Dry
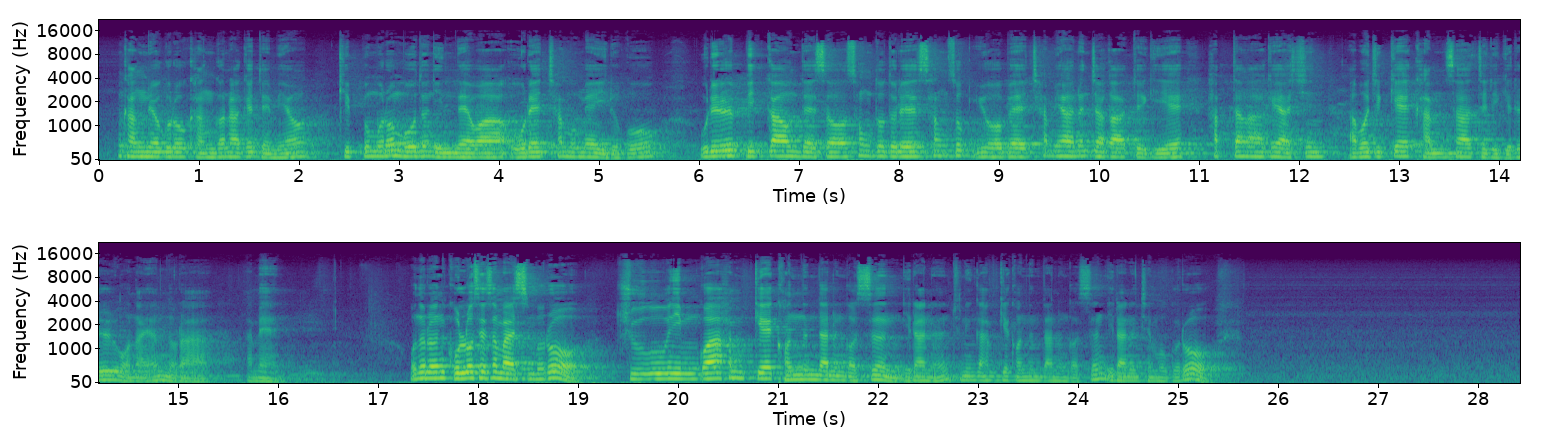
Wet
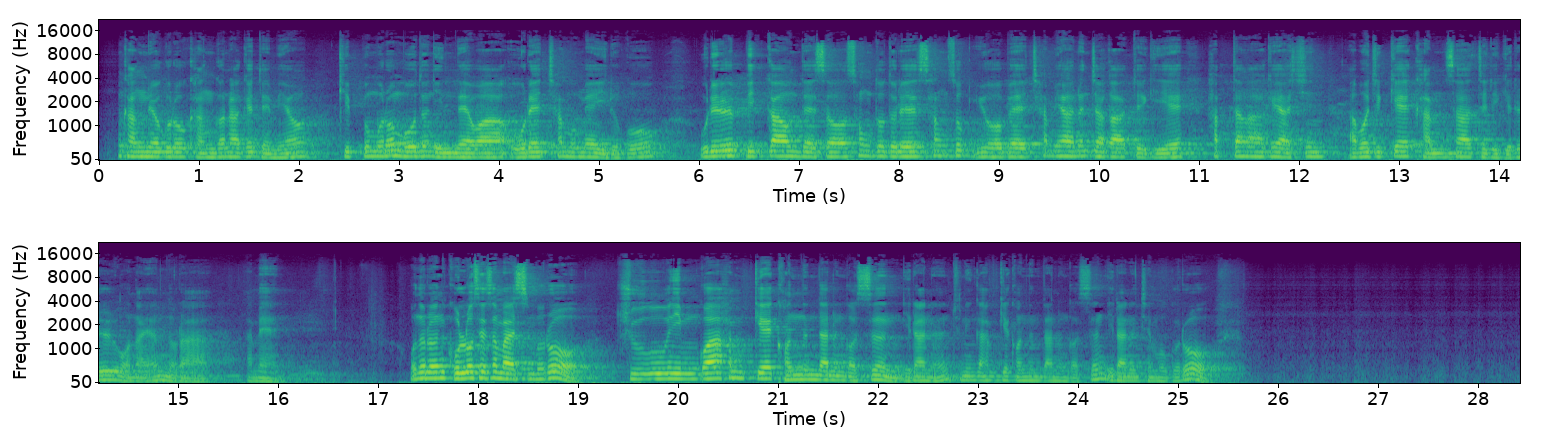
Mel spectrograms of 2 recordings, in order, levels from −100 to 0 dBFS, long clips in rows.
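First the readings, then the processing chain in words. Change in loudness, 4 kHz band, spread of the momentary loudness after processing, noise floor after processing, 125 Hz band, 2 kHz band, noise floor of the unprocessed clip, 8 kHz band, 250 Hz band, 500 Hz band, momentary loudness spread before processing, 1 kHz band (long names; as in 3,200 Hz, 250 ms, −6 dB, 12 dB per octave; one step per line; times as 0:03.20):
0.0 dB, 0.0 dB, 11 LU, −56 dBFS, 0.0 dB, 0.0 dB, −47 dBFS, 0.0 dB, 0.0 dB, 0.0 dB, 11 LU, 0.0 dB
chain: downward expander −39 dBFS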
